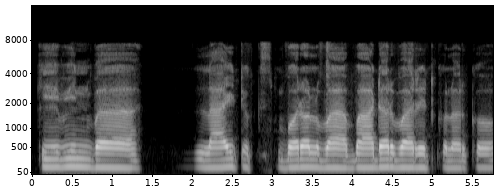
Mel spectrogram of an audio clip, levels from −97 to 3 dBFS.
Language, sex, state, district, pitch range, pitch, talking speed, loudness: Bhojpuri, male, Uttar Pradesh, Deoria, 120-130 Hz, 125 Hz, 115 wpm, -27 LUFS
